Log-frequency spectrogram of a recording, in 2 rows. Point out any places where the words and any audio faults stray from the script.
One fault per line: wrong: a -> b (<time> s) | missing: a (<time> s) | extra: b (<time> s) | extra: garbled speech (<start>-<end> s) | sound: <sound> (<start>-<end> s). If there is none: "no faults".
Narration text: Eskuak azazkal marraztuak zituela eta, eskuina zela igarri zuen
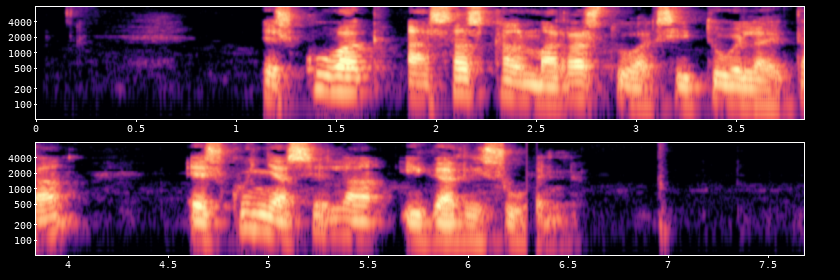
sound: dropout (6.3-6.3 s)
